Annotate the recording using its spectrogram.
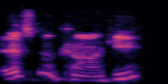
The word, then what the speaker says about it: McConkey: We got our boy Ladd McConkey. I don't even know if I'm saying that right because I'm overtired. – I'm pretty sure. – No, it's McConkey.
